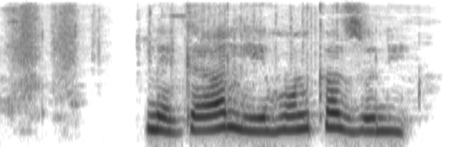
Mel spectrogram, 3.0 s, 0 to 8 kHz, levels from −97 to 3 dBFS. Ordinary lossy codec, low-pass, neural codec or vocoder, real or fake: Opus, 64 kbps; 7.2 kHz; codec, 16 kHz, 16 kbps, FreqCodec, larger model; fake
